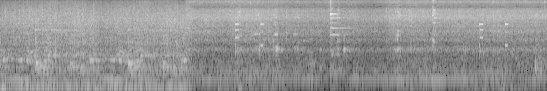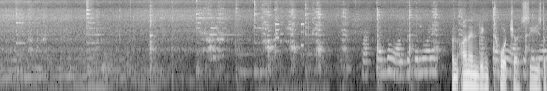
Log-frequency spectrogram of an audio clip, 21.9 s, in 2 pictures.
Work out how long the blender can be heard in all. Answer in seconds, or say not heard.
not heard.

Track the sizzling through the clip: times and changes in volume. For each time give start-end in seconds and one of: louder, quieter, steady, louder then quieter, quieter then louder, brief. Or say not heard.
0.0-21.8 steady.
